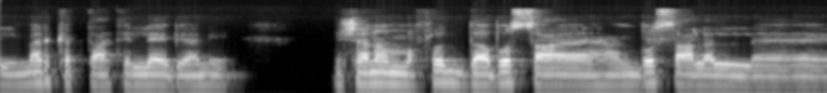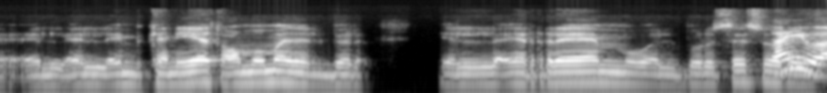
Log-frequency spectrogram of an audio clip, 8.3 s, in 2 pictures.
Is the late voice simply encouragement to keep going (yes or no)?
no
